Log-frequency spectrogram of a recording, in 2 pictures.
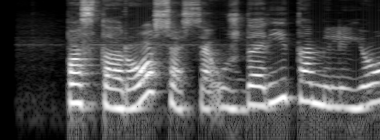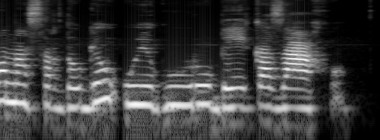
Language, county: Lithuanian, Panevėžys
